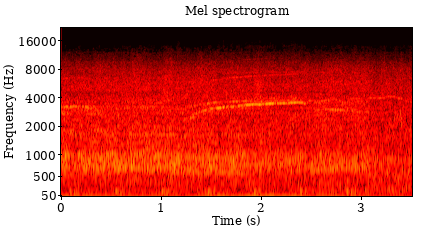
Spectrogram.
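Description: A large stadium crowd at Wrigley Field cheers and applauds in a steady, dense roar that holds for several seconds, with a faint high whistle drifting through the noise: a full standing ovation for Willson Contreras at what may be his final at-bat as a Chicago Cub.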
